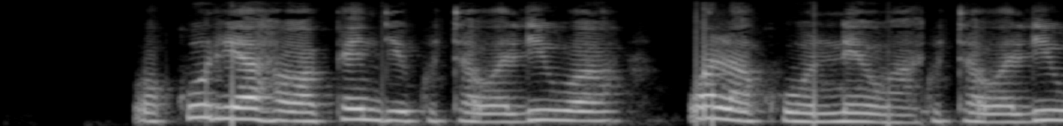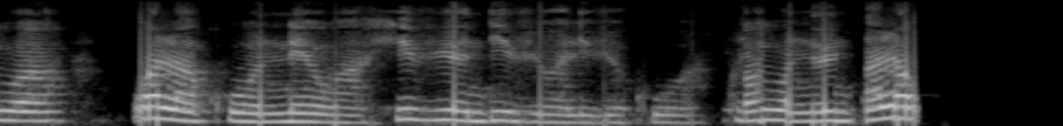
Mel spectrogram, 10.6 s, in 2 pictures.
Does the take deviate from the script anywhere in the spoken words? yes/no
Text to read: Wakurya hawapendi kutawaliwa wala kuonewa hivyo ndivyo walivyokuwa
yes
